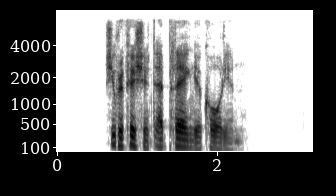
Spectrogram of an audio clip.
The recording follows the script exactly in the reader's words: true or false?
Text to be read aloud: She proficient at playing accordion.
true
